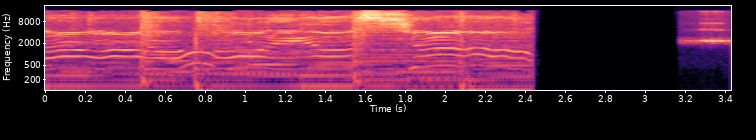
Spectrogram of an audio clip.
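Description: A woman sings with a bright voice.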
